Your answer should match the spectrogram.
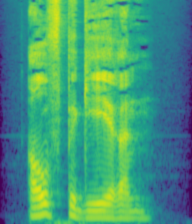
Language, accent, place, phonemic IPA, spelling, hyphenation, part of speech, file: German, Germany, Berlin, /ˈaʊ̯fbəˌɡeːʁən/, aufbegehren, auf‧be‧geh‧ren, verb, De-aufbegehren.ogg
- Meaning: to rebel, resist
